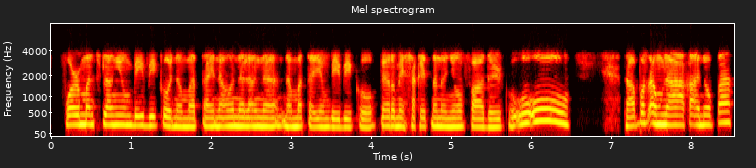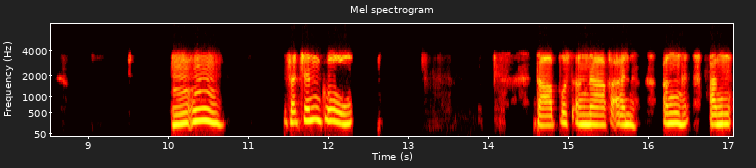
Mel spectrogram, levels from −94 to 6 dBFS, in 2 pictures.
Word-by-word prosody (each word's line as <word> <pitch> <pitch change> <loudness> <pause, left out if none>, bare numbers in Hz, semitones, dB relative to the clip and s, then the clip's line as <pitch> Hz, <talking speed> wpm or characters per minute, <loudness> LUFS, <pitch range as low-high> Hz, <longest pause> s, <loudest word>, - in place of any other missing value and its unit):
4 215 +1 +1
months 225 0 0
lang 215 -1 +1
yung 210 -1 -1
baby 200 0 0
ko 195 -2 0
namatay, 180 0 -1
nauna 185 +1 +1
lang 185 0 +1
na 185 +1 +1
namatay 180 -1 -1
yung 175 0 -2
baby 170 0 0
ko 170 0 -6
pero 185 -1 0
may 185 -1 0
sakit 180 -2 -1
na 180 - 0
yung 180 0 0
father 170 -1 0
ko 185 - -6
oo 265 +3 +2 0.7
tapos 195 +6 0
ang 225 -2 +5
nakaka-ano 215 0 +2
pa 255 +1 +1 1.6
Mm. 250 +1 +2 0.8
Sa 255 - +2
tiyan 310 +1 +3
ko. 275 -6 +1 2.3
Tapos 210 +3 +1
ang 225 -3 +2
nakaka-ano 220 0 +1 0.4
ang 240 0 +3 0.4
ang 225 0 +3
210 Hz, 125 wpm, -22 LUFS, 180-230 Hz, 2.3 s, ang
